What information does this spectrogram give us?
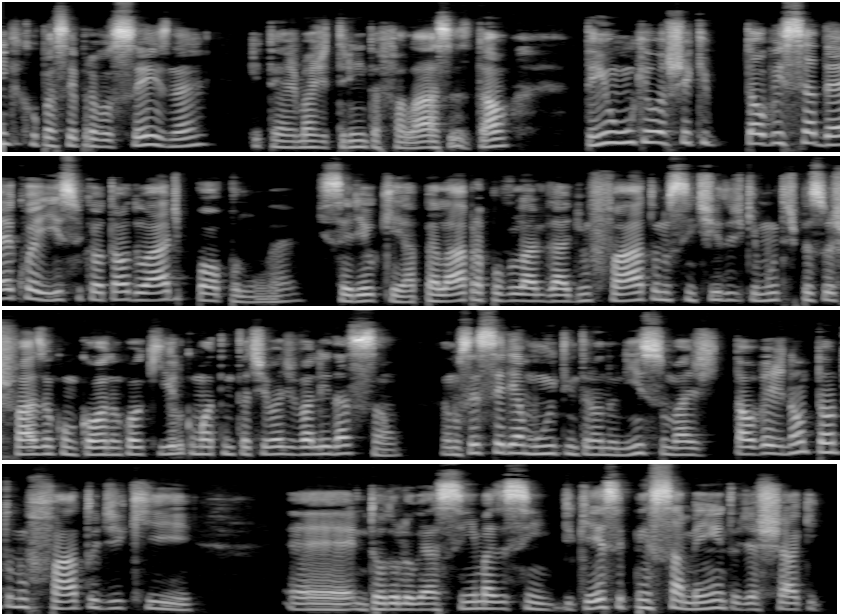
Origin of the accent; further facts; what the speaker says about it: Manaus, Amazonas, Brazil; Pra quem não sabe, eu sou lá de Manaus, capital do norte do Amazonas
